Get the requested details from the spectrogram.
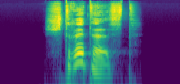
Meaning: inflection of streiten: 1. second-person singular preterite 2. second-person singular subjunctive II
- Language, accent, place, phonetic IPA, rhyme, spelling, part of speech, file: German, Germany, Berlin, [ˈʃtʁɪtəst], -ɪtəst, strittest, verb, De-strittest.ogg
